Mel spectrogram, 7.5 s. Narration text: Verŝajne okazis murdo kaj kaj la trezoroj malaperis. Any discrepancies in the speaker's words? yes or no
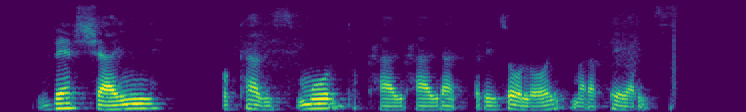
no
